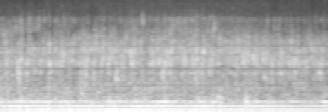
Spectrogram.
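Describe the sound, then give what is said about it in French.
Water runs at a washbasin while someone washes their head with soap: a steady, continuous rushing spray that stays even in loudness throughout, with a low hum beneath and no voices. “Il va au lavabo pour se nettoyer. Il se met la tête sous l'eau, savonne,”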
